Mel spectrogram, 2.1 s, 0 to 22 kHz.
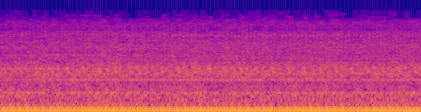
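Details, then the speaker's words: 2007 Honda Civic Si idling after replacing the tensioner, serpentine belt and idler pulley: a smooth, even low idle with a steady rumble and no squeal, chirp or rattle from the belt drive; the earlier noise is gone; normal idle. "sounds like sweet sweet success to me everything seems to be running good"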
